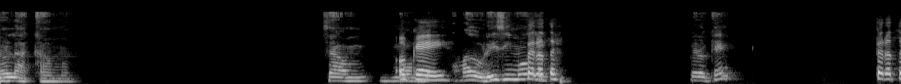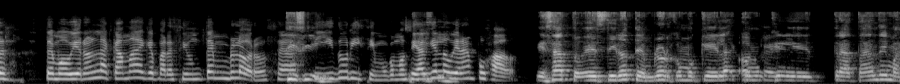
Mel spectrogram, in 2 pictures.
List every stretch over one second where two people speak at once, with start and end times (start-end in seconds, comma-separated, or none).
none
